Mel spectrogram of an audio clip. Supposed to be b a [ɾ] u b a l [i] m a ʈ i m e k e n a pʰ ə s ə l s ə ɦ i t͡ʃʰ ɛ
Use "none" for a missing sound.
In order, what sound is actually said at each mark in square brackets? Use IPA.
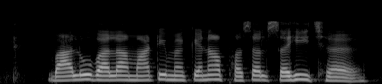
l, a

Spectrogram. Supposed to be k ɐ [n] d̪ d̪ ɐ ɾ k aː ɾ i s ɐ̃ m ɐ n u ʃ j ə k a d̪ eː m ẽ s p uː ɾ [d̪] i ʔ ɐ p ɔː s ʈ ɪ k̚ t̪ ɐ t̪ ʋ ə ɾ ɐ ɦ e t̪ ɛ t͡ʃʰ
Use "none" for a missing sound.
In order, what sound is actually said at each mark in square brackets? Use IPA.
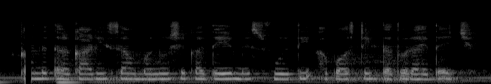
n, t̪

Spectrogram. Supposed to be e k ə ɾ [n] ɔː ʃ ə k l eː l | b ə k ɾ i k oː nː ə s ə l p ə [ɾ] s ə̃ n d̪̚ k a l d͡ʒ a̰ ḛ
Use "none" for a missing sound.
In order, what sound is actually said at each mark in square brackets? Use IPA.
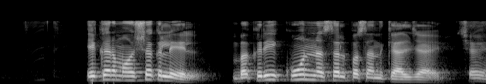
m, none

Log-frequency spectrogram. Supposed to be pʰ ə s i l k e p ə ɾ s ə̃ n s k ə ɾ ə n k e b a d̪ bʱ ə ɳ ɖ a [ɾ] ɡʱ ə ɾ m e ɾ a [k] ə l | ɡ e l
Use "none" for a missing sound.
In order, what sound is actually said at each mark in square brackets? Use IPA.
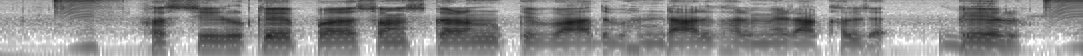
ɾ, kʰ

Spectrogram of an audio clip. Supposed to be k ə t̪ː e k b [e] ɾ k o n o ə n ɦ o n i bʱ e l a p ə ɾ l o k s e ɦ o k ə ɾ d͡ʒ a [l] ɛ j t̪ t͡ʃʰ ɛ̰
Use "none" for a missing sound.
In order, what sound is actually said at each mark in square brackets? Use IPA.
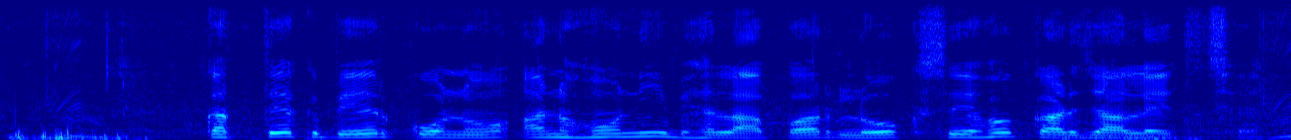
e, l

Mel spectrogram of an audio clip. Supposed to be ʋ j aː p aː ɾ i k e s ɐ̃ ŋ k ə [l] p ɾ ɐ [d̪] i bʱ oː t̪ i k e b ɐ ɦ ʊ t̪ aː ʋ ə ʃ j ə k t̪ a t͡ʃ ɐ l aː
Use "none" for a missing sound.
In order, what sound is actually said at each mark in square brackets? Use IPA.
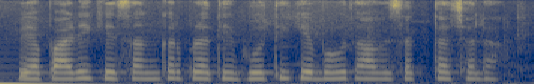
ɾ, t̪

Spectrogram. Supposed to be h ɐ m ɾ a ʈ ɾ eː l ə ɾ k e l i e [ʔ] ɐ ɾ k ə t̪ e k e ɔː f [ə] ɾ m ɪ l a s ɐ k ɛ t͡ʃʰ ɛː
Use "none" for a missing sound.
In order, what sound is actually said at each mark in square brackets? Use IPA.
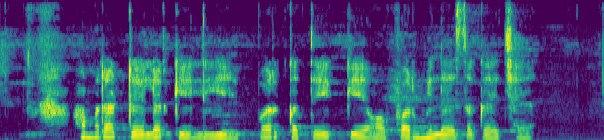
p, ə

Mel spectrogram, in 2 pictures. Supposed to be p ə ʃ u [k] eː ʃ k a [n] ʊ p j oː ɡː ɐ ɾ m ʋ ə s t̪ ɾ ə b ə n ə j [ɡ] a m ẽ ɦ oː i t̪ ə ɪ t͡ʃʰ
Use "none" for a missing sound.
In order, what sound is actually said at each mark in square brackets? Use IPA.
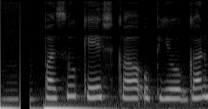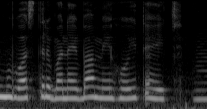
k, none, b

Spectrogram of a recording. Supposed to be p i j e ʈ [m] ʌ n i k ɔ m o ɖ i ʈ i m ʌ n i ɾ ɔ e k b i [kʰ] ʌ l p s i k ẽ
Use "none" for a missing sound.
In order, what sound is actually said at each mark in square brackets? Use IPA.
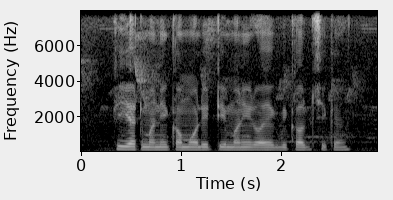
m, k

